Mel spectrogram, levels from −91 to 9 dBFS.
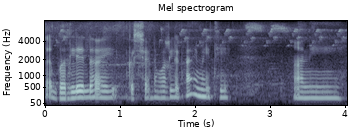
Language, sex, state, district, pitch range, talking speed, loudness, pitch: Marathi, female, Maharashtra, Washim, 165-190 Hz, 120 wpm, -22 LUFS, 175 Hz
